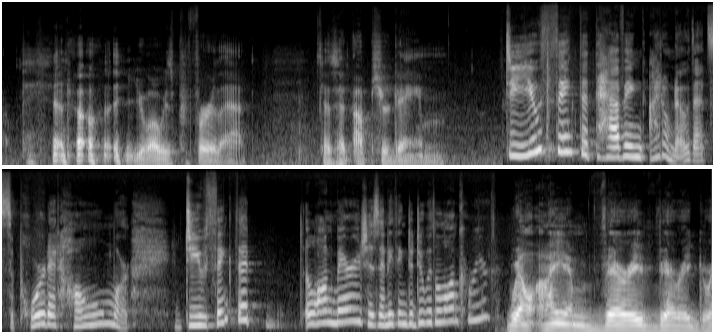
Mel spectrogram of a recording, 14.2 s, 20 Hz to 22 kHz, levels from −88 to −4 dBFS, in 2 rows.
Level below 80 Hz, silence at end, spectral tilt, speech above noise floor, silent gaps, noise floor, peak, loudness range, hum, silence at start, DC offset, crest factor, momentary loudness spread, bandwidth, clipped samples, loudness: -50 dBFS; 0 s; -5.5 dB/octave; 30 dB; none; -51 dBFS; -2 dBFS; 9 LU; none; 0.25 s; under 0.1%; 22 dB; 14 LU; 18.5 kHz; under 0.1%; -22 LUFS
